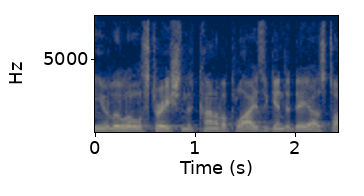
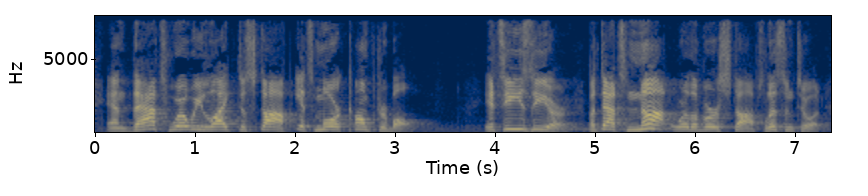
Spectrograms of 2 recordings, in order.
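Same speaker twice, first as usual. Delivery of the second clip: louder, rising sermon voice; full-force preaching; 5 semitones higher, 9 dB louder than usual. Acted. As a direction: press the point home.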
